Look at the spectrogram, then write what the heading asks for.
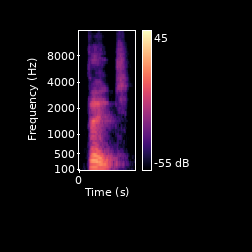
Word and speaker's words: brut: How do you pronounce it? Brute. Brute.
